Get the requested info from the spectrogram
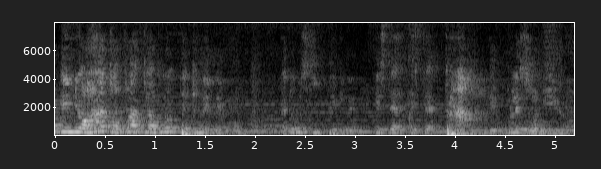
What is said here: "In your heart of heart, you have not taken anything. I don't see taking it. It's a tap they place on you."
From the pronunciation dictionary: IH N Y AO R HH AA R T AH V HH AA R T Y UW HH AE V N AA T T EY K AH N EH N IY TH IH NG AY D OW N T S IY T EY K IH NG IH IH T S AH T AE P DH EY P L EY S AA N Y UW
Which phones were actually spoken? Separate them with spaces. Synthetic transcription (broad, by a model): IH N Y AO HH AA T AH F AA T Y UW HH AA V N AA T T EY K AH N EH N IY F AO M AY D OW N T S IY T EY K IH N IH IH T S AH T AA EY P L EY S AA N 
